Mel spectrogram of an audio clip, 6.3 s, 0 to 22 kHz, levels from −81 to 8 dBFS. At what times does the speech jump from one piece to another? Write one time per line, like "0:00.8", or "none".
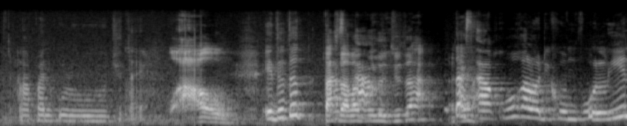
0:04.4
